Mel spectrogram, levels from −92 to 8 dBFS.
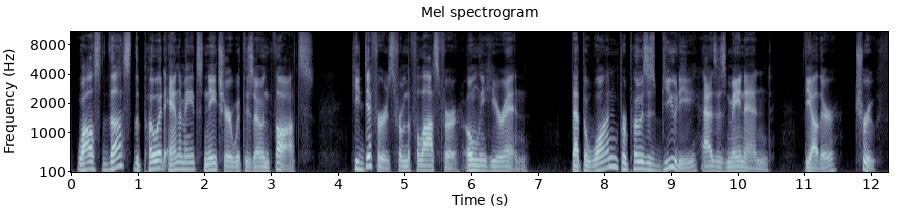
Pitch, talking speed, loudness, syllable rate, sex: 120 Hz, 140 wpm, -19 LUFS, 4.5 syllables/s, male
